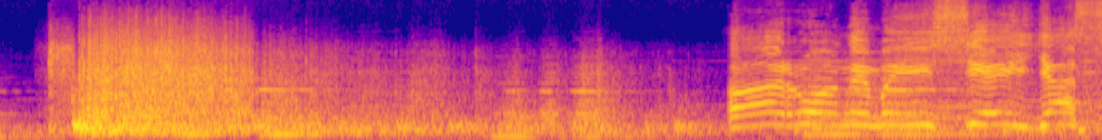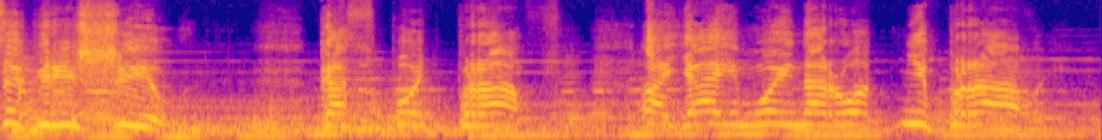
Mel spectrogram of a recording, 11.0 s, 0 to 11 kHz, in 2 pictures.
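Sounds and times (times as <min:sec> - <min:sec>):
thunder crack and rolling rumble: 0:00.0 - 0:09.3
hiss of falling rain and hail: 0:00.2 - 0:07.2
speech: 0:03.6 - 0:06.4, 0:07.2 - 0:10.8.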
